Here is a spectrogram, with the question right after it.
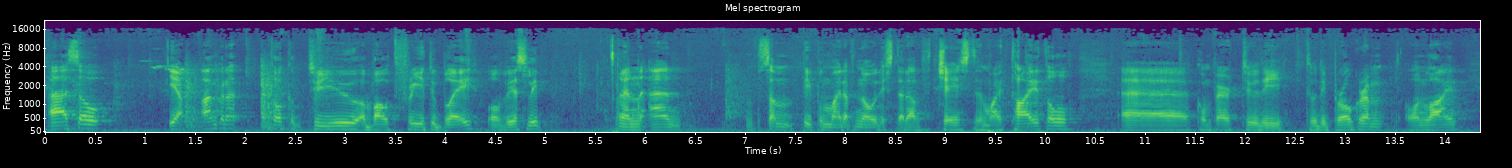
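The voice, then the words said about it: Sick, flu-affected voice. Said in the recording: “As you might hear from my voice, I'm coming down with a flu”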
